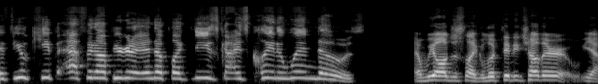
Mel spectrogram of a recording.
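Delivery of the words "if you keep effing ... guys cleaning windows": very high, shrill screaming voice. Retell how a mom screamed at her daughter while you cleaned windows, imitating someone screaming. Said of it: "she's screaming and screaming and screaming".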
